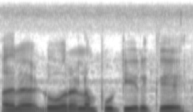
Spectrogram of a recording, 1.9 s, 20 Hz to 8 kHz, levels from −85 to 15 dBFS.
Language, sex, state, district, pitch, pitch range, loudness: Tamil, male, Tamil Nadu, Kanyakumari, 110 Hz, 105-115 Hz, -16 LUFS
